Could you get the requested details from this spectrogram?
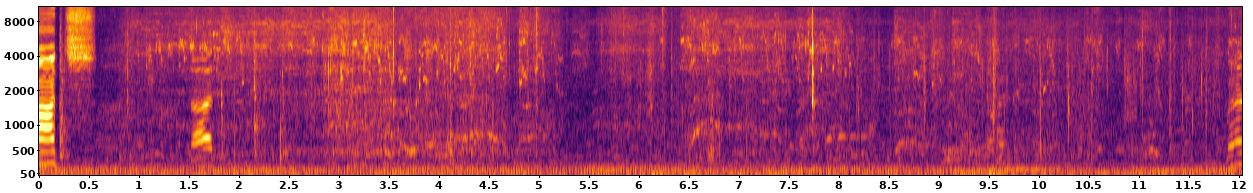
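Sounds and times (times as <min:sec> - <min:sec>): faint distant voices: 0:00.0 - 0:12.0.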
